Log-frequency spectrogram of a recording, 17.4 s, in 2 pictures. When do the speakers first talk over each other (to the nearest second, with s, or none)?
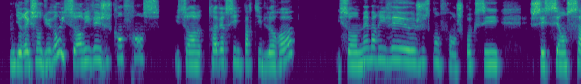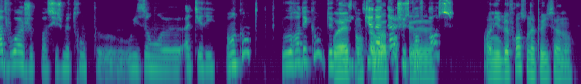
14 s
